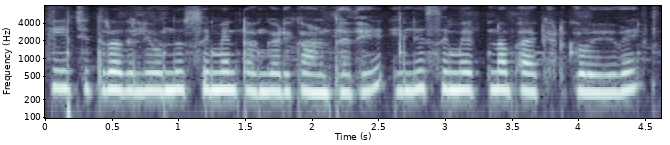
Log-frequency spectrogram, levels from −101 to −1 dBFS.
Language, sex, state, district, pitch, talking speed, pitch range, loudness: Kannada, female, Karnataka, Bidar, 290 Hz, 170 wpm, 280-295 Hz, -14 LUFS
